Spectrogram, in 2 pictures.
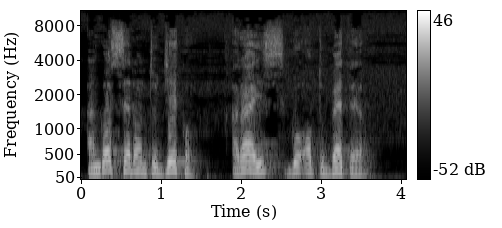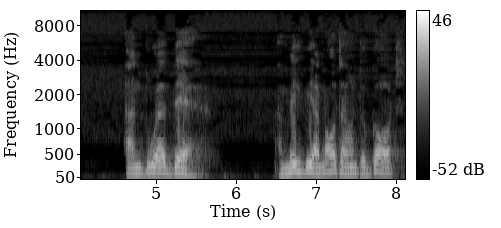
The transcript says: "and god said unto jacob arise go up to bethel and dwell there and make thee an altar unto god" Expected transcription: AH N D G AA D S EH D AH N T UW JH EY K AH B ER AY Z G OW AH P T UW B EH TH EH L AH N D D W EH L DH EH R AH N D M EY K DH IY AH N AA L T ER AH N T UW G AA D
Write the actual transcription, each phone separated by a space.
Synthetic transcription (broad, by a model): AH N G AA D S EH D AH N T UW JH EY K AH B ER AY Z G OW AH P T UW B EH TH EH L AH N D D W EH L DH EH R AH N M EY K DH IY AH N AA L T ER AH N T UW G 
